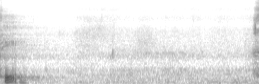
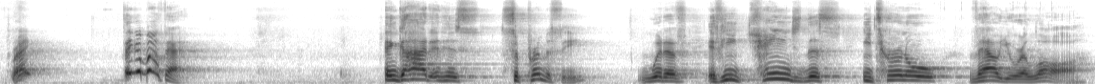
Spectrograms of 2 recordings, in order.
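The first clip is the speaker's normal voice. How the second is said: high, loud pulpit delivery; impassioned preaching; 11 semitones higher, 8 dB louder, slower than usual. Real, not acted. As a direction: punch it out to the congregation, pitched right up. Preaches at full force.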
